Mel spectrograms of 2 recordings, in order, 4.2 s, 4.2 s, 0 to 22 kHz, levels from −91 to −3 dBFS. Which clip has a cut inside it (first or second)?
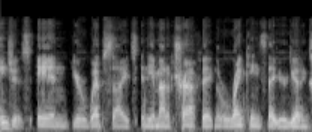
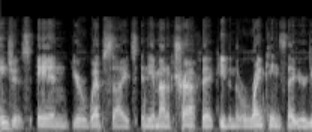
first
